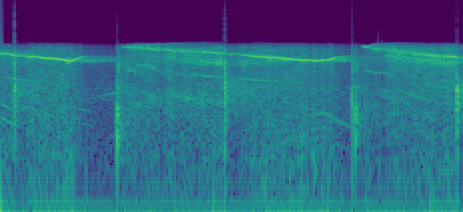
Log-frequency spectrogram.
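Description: Whistling fireworks (screamers) going off in turn, each a loud high whistle sliding slowly down in pitch for about two seconds. One whistle ends just before a second in, new ones start at about one second and three and a half seconds in, with sharp pops in between.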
